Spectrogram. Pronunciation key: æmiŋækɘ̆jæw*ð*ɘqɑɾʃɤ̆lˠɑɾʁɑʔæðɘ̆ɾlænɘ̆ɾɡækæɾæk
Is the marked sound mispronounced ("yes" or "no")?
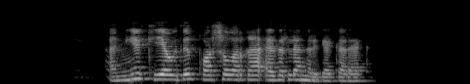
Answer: no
